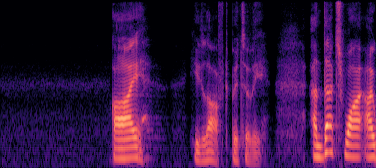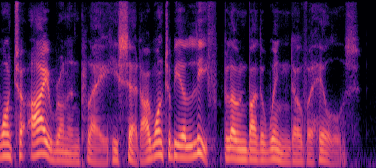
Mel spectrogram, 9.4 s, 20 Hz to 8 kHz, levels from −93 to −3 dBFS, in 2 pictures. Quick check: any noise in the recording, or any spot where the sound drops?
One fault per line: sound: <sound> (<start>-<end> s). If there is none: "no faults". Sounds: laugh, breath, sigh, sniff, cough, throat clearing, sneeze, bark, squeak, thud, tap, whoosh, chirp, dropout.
no faults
